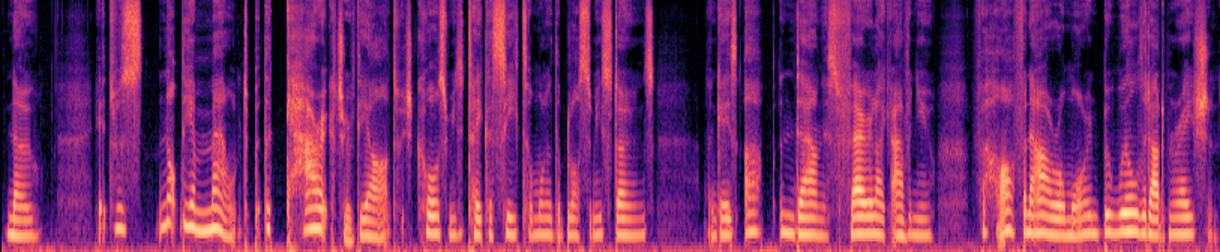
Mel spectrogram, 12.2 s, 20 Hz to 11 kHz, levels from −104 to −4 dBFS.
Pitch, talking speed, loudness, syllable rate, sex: 185 Hz, 210 wpm, -21 LUFS, 5.8 syllables/s, female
